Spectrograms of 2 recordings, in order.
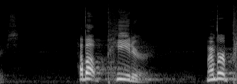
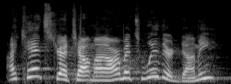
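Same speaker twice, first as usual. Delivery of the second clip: indignant retort; 6 semitones higher, 6 dB louder than usual. Pretend. Healed man talking back indignantly.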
